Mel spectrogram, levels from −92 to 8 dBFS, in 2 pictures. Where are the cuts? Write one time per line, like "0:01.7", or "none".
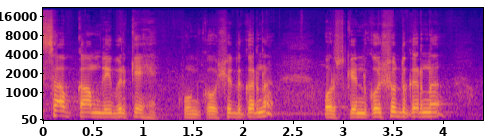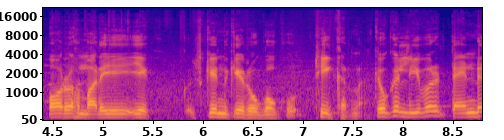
none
